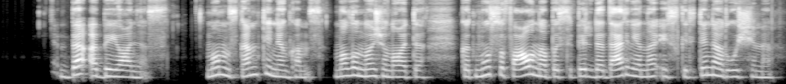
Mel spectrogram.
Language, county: Lithuanian, Vilnius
